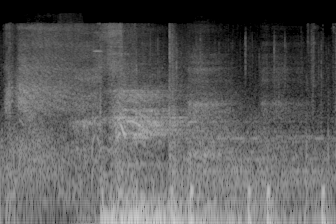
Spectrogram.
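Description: Fire roars and crackles in a burst of flame.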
